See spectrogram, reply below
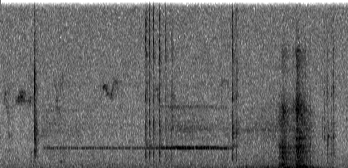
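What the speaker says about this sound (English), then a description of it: "Let's close the doors again." Bakerloo Line train doors close in Virtual Underground, made in Unity. A faint warning tone and soft clicks lead into a brief sliding rumble that swells and settles. The whole sequence is quiet, with no voices.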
